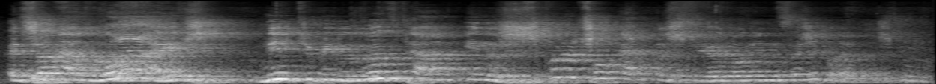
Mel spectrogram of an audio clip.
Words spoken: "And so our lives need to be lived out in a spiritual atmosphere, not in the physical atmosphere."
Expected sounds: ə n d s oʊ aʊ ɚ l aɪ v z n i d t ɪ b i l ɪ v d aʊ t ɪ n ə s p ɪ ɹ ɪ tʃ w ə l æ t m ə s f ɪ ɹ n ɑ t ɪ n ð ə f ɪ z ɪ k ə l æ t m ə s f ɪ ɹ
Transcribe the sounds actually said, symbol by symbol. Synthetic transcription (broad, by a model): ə n s oʊ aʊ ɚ l aɪ v z n i d t ɪ b i l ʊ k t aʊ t ɪ n ə s p ɪ ɹ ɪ tʃ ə l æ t m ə s f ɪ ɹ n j ɪ n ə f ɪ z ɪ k l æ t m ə s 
